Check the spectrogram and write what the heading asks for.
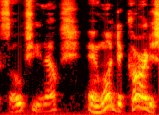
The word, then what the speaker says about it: Descartes: the name of renee descartes now this is what you the way you want to pronounce it there descartes descartes all right and he'll contribute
